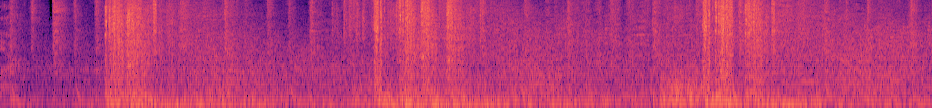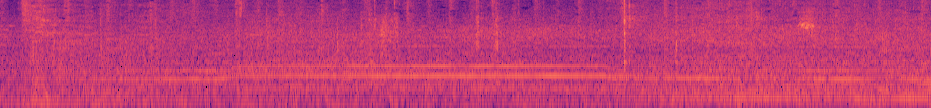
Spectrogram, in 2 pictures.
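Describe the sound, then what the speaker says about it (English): Anti-aircraft guns fire in a naval combat game, with dense bursts of booming shots in the first few seconds, then rattling mechanical noise and a steady droning hum as the barrage eases off. "Anti-aircraft gun crews are on full alert."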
